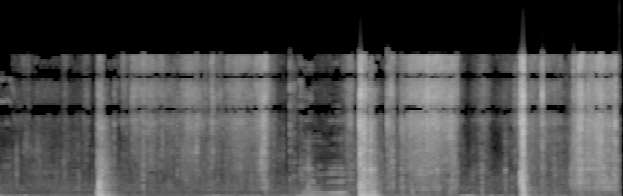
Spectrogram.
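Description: Handling noise of a stack of magazines and a plastic zip bag being moved and set down on a plastic table: three sharp knocks, the loudest just past halfway, over light rustling. A brief murmured voice comes just before the loudest knock.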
